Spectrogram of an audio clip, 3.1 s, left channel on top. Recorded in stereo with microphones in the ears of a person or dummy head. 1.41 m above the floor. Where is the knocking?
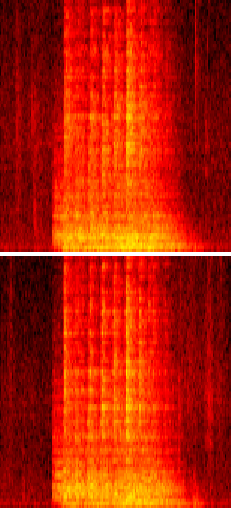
70° right (ahead or behind), 3.5 m.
